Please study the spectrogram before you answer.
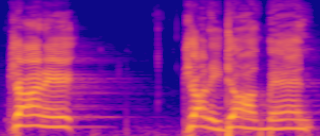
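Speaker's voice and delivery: high mocking call of "Johnny"; buddy calling. Buddy calling Johnny, high mocking voice. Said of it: "Here's your buddy right here".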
